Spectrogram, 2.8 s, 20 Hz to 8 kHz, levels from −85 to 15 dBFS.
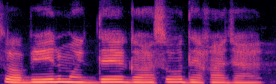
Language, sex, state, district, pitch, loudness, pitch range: Bengali, female, Assam, Hailakandi, 230 Hz, -14 LUFS, 220-250 Hz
